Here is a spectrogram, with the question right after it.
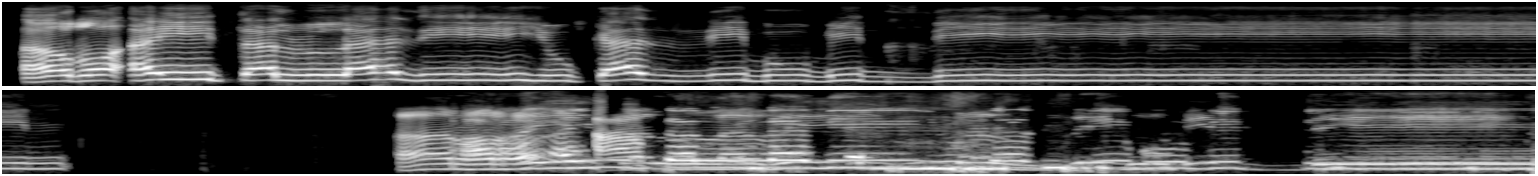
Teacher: টান নাকে যাবে না কিন্তু, দি খোলাখুলি হবে।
